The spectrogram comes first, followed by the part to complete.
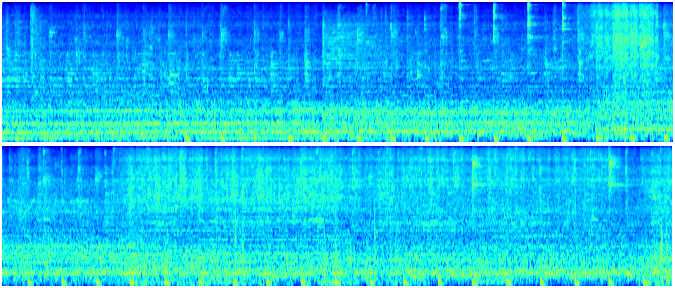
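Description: Train running on track, its wheels clicking rhythmically over rail joints over a steady running hum that changes pitch about eight seconds in.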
